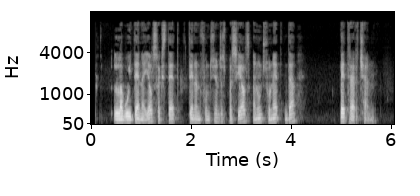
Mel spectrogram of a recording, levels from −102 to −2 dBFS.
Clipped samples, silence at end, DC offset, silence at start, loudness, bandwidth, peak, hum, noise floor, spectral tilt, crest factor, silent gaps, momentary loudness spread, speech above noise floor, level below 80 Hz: under 0.1%; 0.4 s; under 0.1%; 0.45 s; -23 LUFS; 11.5 kHz; -2 dBFS; none; -74 dBFS; -5 dB/octave; 22 dB; none; 12 LU; 51 dB; -58 dBFS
